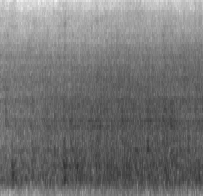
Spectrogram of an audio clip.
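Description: The Khyber Mail passenger train running on its tracks, heard from on board as a steady loud rumble with rhythmic wheel clatter and a broad hiss, with no voices.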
